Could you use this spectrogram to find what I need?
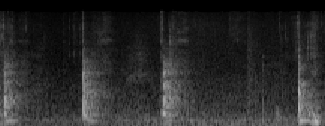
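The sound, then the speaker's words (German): Four sharp knife strikes chop food finely on a table while cooking dim sum, spaced unevenly and separated by quiet pauses. “die hacke ich, hack ich jetzt klein.”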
